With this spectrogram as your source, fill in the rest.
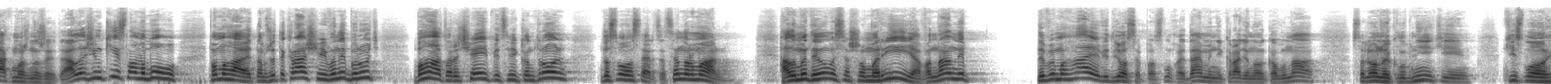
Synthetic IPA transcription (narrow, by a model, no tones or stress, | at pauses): ɑkmɔʒnɐʒɪt̪ɪɐlˠɛʒʲinkɪslˠɑʋɐbɔɦʊpɔmɐɦɑjʊt̚ʲnɑmʒɪt̪ɪkɾɑʃt͡ʃɛiʋɔnɪbeɾutʲ | bɐɦɑt̪ɔɾet͡ʃɛjpʲid̪sʲʋʲijkɔnt̪ɾɔlʲ | d̪ɔsʋɔɦɔsɛrtt͡sʲɐt̪sɛnɔrmɑlʲnɔ̰ | ɐlˠɛmɪd̪ɪʋɪmɔsʲɐʃt͡ʃɔmɐɾʲijɐʋɔnɑnɛ | nɛʋɪmɐɦɑjɛʋʲid̪jɔsɪpɐslˠuxɐjd̪ɑjmenʲikɾɑdʲɐnɔɦɔkɐʋʊnɑ | sɔlʲɔnɔjiklˠubnʲijkʲi | kʲislˠɔɔ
